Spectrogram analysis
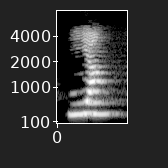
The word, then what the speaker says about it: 央: ，央啊，央呢是一个后鼻韵母的一个发音了啊，昂是一个后鼻韵母的发音。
